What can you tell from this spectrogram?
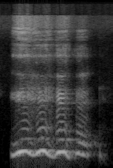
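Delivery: a short bright burst of laughter. Real, not acted. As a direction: laugh out loud at the cake joke. Laughs after teasing cake line.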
